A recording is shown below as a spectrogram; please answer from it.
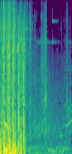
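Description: A burst of rapid automatic gunfire from a weapon in the Apex Legends shooter game, loud and dense for under a second before trailing off into a low game background.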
